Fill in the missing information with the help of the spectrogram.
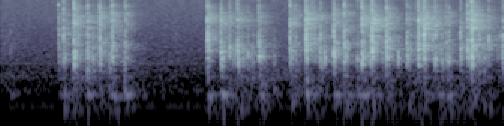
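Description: Fingertips type rapid key taps on a full-size black plastic keyboard with hollow keys, set on a white base. Three bursts of quick, crisp clicking come through, bright with almost no low end, separated by short quiet pauses. Each tap dies away almost immediately.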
